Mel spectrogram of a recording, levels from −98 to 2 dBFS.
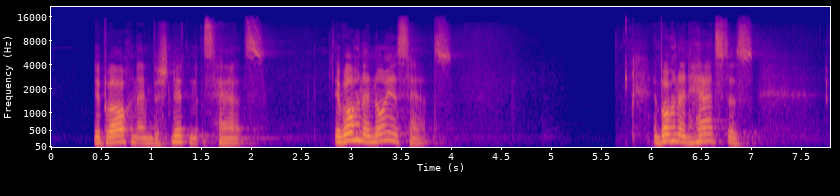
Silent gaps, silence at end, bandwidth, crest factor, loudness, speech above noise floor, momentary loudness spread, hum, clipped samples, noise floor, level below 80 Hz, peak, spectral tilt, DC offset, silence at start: none; 0.75 s; 16 kHz; 22 dB; -32 LUFS; 54 dB; 14 LU; none; under 0.1%; -85 dBFS; -74 dBFS; -12 dBFS; -5 dB/octave; under 0.1%; 0.45 s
